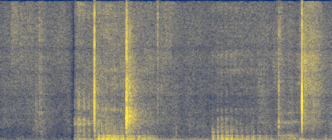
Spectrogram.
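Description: Small dog growling during play, in two rough bursts about a second apart, with a couple of sharp clicks over the first.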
